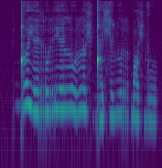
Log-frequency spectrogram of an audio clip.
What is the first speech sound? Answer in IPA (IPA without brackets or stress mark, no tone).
ɡ͡ǃ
